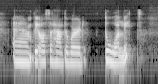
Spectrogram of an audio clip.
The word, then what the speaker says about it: dåligt: So let's hear these three sounds again, - "På". - "På". - "Dåligt". - "Förlåt". Okay. So it's a longer 'å' sound for all of these.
